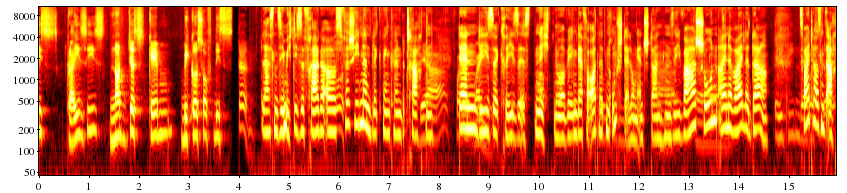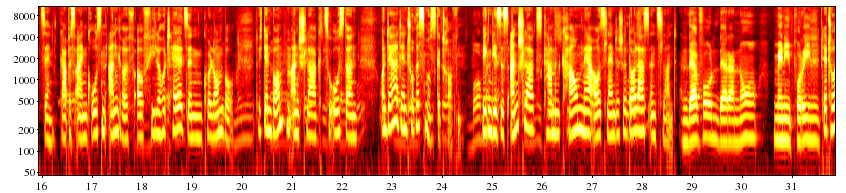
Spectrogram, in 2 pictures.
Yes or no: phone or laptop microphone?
no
